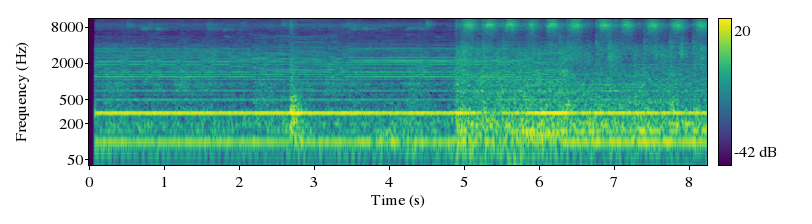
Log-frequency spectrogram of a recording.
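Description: Electric hair clipper buzzing steadily as it trims the short hair at the side of the head, with a single click a little under three seconds in. From about five seconds in, a hand-pumped spray bottle hisses in quick spritzes, about three a second.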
